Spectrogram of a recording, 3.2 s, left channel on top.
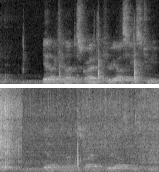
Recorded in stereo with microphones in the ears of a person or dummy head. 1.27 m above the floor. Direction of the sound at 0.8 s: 30° left (ahead or behind).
